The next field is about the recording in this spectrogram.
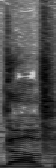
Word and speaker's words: Guv: G-U-V. – G-U-V, Gov. – Gov. – Yeah. – That's how you're supposed to pronounce it.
